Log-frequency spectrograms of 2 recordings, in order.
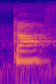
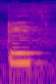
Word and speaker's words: daith: I also got a piercing, a doth or daith piercing. People pronounce it differently.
